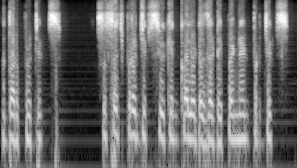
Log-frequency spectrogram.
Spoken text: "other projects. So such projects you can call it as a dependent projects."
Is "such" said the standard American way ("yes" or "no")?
yes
